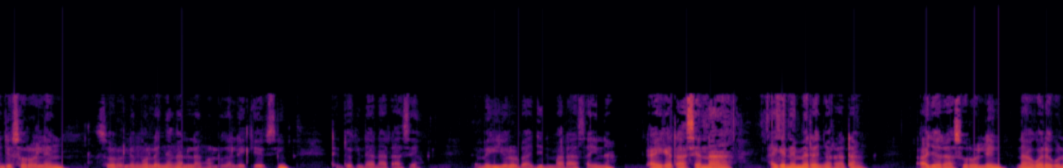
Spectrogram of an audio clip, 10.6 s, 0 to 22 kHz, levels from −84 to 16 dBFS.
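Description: AAC compression runs through the whole speech clip. Nothing is present above 9.7 kHz, and the speech is audibly dulled and smeared, with fizzy sibilants. This is likely AAC-LC at a low bitrate, about 32 kbps, where the coder drops high frequencies and coarsely quantises the rest.

Periodic USB or driver dropouts occur from 0.14 s to 10.46 s, once every 0.24 s, about forty times in all. Each time, something blocks the audio path and roughly 10 ms of sound is skipped. This produces a steady train of ticks while speech is present.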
